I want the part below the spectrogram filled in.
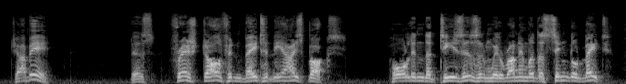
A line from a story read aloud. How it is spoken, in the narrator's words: I shouted despairingly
